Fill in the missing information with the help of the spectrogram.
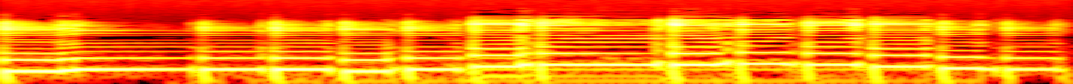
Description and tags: electric guitar certainly not the best sample, by can save your life.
